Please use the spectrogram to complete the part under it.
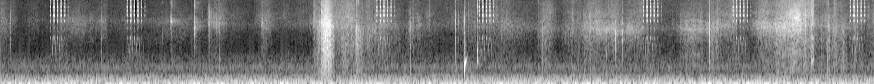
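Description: Short electronic blips sound as menu options are picked.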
